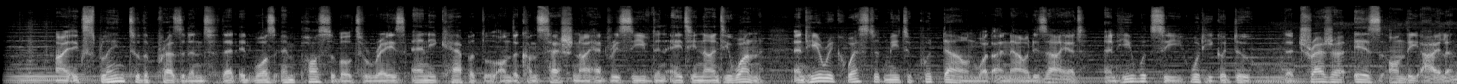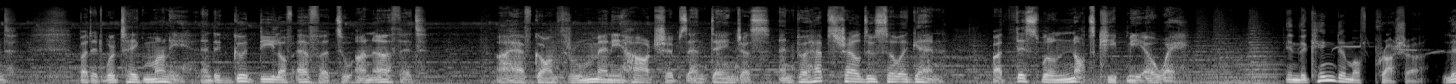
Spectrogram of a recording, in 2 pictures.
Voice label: English With German Accent Voicereel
